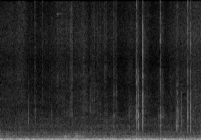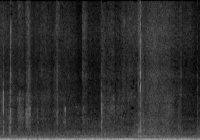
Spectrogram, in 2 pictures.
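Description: Steady low rumble of an electric commuter train running along the track, heard from inside the carriage, with a scatter of short sharp clicks and rattles in the middle.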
